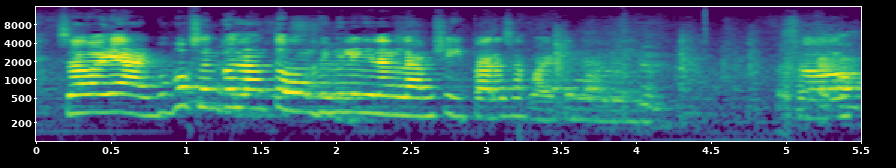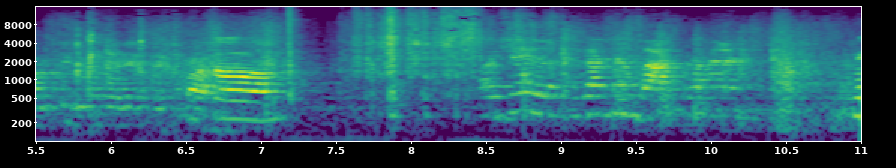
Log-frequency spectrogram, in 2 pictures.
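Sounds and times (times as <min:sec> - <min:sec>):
cardboard packaging clicks and rustles: 0:05.7 - 0:09.3.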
